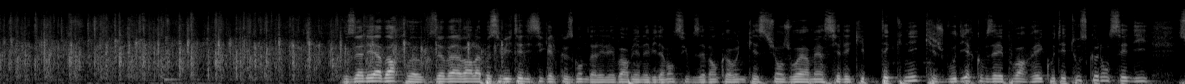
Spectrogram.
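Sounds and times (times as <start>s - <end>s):
audience applauding: 0.0s - 5.6s
speech: 3.4s - 11.8s.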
